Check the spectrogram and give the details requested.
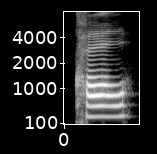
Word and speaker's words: called: So what I can do is first pronounce them separately. Call, d. called. And now I'm going to use my finger and blend them. Called, called, called. And then when I'm ready, I can start moving my finger faster and pronouncing it all together.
